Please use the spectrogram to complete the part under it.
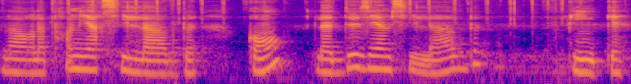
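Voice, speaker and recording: Moroccan lady teacher going over french exercises, slow careful reading then fast explaining. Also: deep voice, steady tone. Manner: slow deliberate dictation of words, switching to quick explanations. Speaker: primary school French teacher.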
